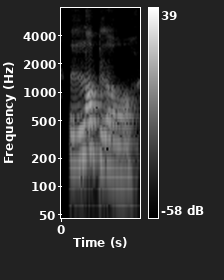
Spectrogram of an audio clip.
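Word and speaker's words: Loblaw: VP of one of Canada's largest retail organizations loblor have I pronounced that one correctly yeah slabla companies limited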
